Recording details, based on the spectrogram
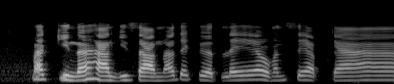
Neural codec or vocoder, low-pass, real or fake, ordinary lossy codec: none; 7.2 kHz; real; none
